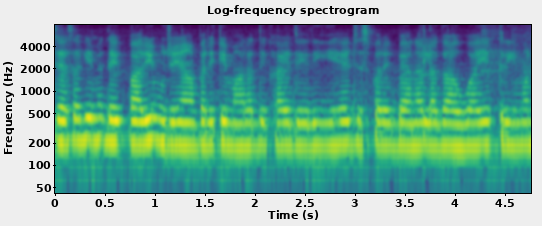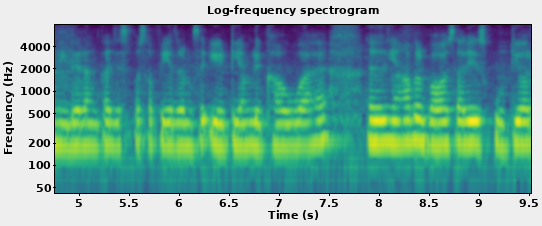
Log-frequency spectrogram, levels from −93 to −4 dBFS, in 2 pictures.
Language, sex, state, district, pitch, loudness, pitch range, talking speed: Hindi, female, Chhattisgarh, Sukma, 190 Hz, -16 LUFS, 185-200 Hz, 265 wpm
